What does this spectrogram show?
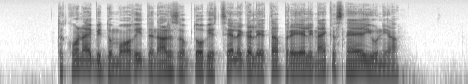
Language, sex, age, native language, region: Slovenian, male, 18-29, Slovenian, Coastal Karst region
